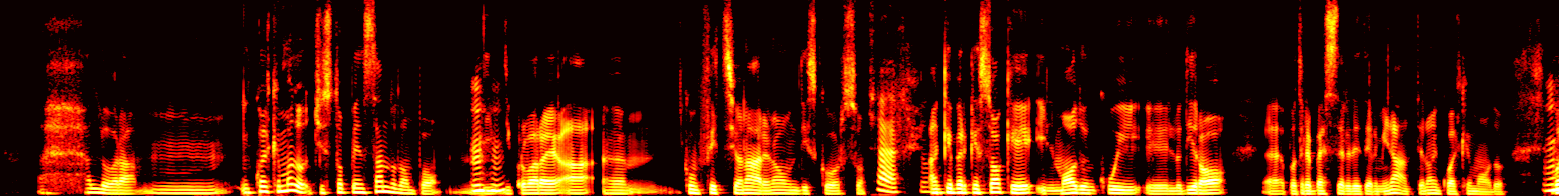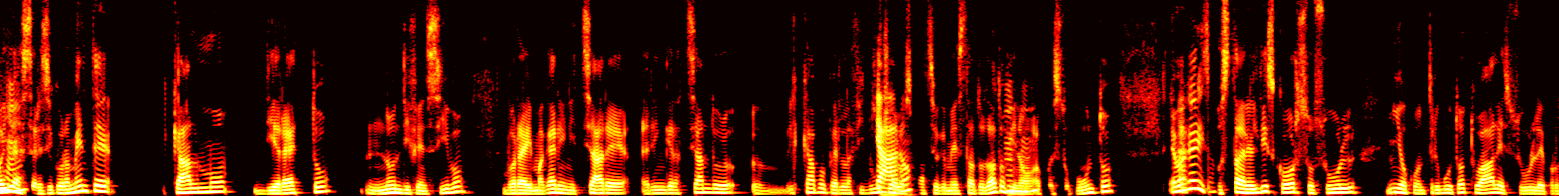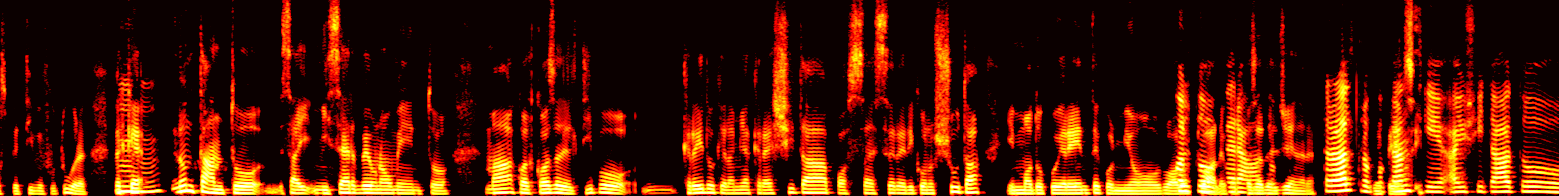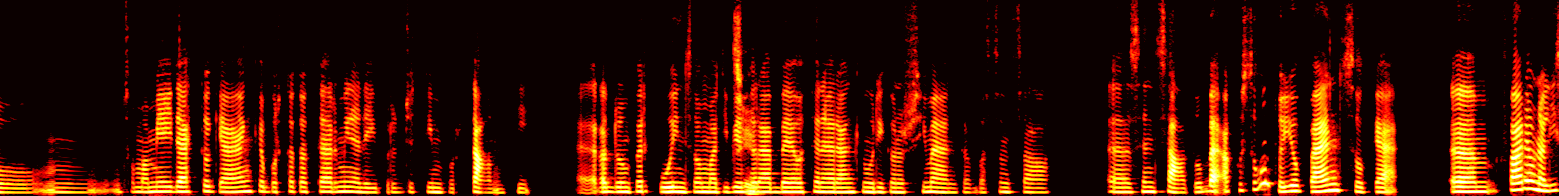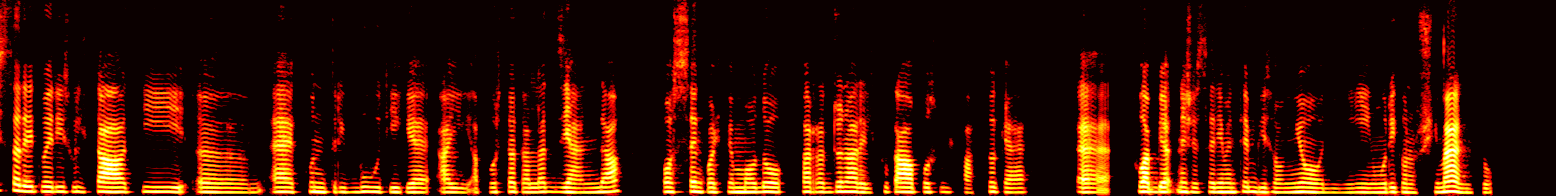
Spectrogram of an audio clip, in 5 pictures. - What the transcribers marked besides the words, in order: sigh; other background noise; tapping; "insomma" said as "nsomma"
- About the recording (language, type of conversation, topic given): Italian, advice, Come posso chiedere al mio capo un aumento o una promozione?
